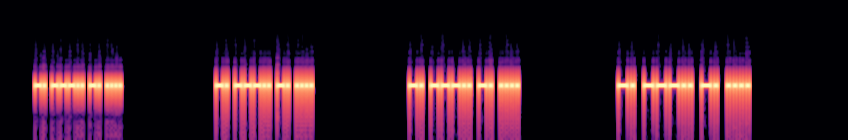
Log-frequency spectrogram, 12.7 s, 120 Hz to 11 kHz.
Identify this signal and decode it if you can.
Morse code, heard as a keyed tone, about 32 wpm, 700 Hz. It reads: N8NH N8NH N8NH N8NH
